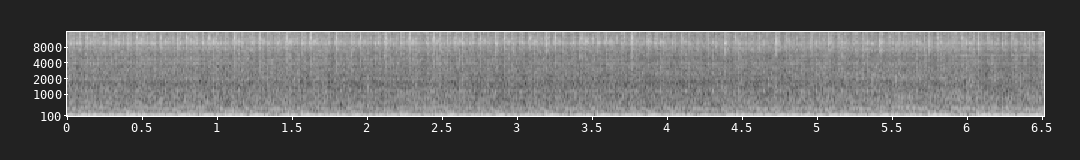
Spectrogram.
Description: Sportster engine knock. Am I hearing things? Do I have a bad lifter?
